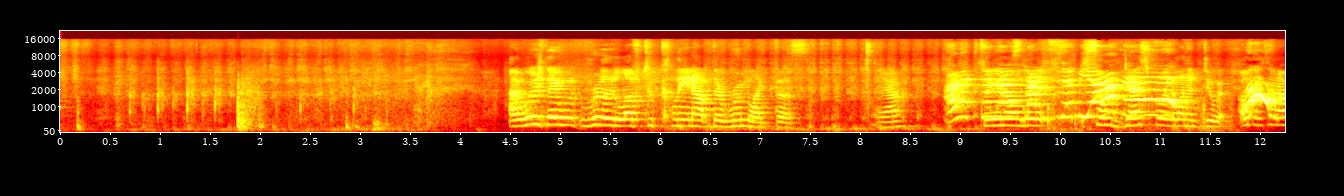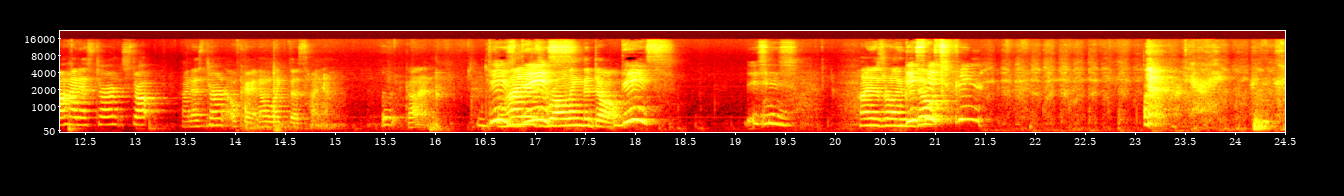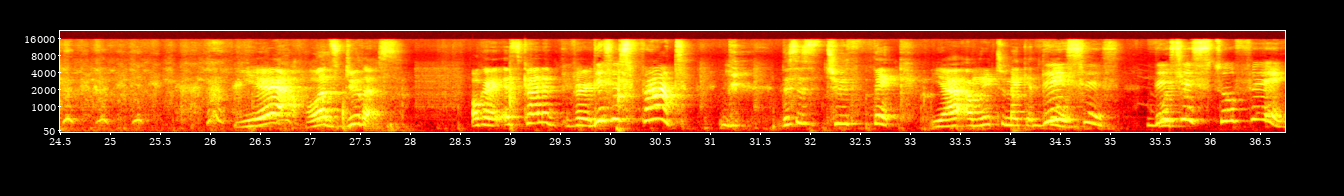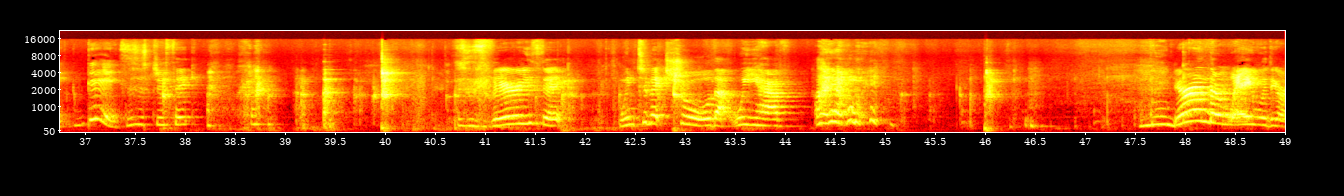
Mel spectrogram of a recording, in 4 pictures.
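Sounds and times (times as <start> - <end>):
rolling pin rubbing on dough: 0.0 - 13.0, 19.2 - 39.0, 46.4 - 48.9.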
